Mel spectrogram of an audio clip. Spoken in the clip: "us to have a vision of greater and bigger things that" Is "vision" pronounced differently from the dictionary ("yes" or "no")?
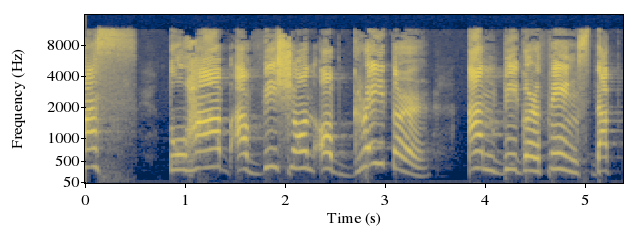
yes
